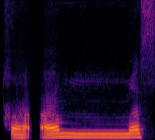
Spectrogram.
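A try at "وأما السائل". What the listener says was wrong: Bukan fa amma itu, wa ammas ya, wa ammas.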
